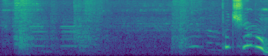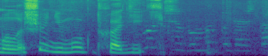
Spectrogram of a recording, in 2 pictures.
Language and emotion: Russian, neutral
